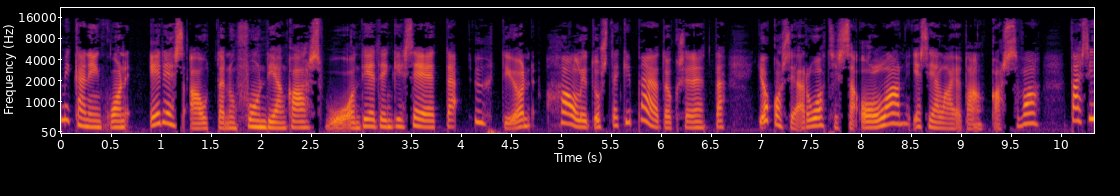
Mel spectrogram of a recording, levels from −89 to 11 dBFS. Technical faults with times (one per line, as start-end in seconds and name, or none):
none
